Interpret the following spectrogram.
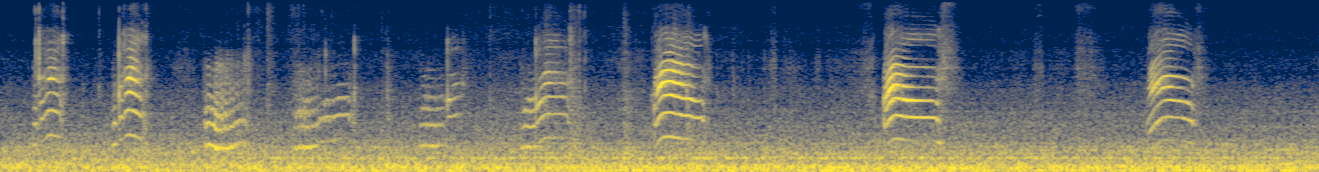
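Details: Affectionate male American Curl cat awaiting adoption at Fairfax County Animal Shelter, meowing for petting; about nine short meows, some rising then falling, spaced roughly every one to two seconds, over a low steady indoor hum.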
